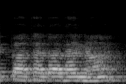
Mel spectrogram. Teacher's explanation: जो ता वर्ग के ता था दा धा ना ये वर्ण हैं, इनका उच्चारण स्थल वो है वो दंत है।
